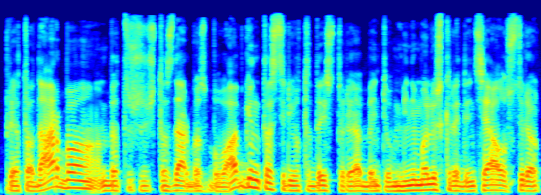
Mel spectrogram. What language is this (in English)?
Lithuanian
